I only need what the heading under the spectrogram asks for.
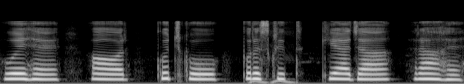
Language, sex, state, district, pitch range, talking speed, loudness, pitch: Hindi, female, Himachal Pradesh, Shimla, 235-255 Hz, 130 wpm, -15 LUFS, 245 Hz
